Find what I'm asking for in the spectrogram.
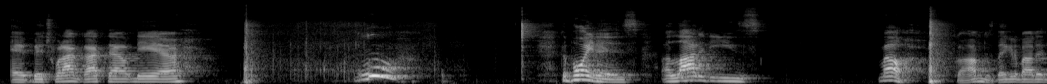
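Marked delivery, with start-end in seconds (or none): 3.6-4.0 high loud whoop of delight; excited whoop. Real, not acted. Teller remembers the encounter, loud excited woo. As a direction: let out a big high woo. Reacting to memory.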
